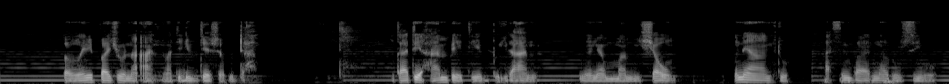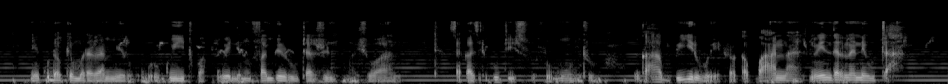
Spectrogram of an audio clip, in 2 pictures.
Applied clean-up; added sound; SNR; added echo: neural mask model RNNoise.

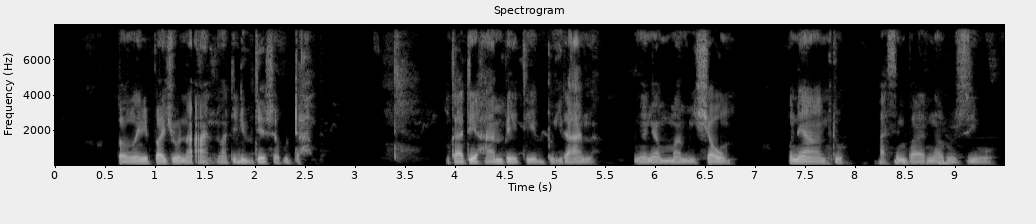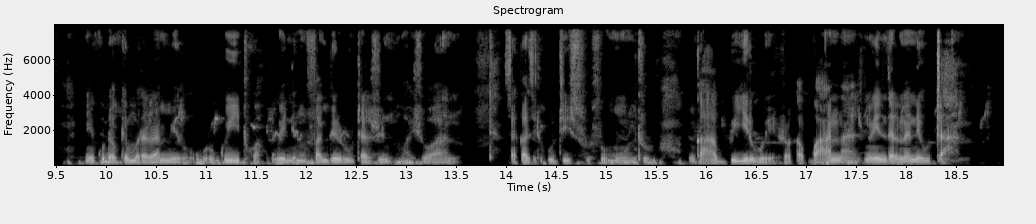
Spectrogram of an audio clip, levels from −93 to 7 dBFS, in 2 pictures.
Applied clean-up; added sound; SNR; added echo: none; none; none; none.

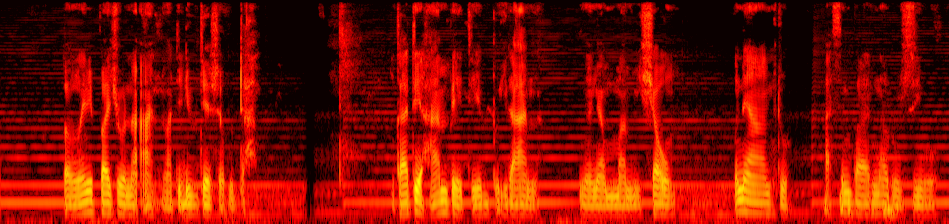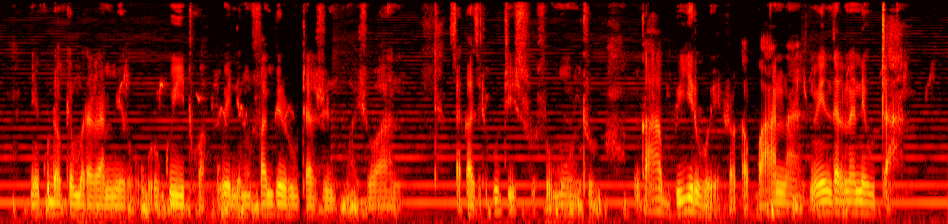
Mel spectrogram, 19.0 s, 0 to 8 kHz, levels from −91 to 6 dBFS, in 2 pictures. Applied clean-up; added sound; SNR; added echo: none; Alarm; 16 dB; none.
